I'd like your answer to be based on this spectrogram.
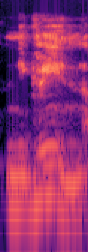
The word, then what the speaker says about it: Nigrin: So, Nigrin, I suppose is the really correct pronunciation.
